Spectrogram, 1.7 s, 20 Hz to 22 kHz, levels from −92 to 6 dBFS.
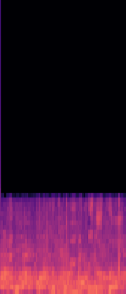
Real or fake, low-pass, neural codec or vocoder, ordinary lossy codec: real; 7.2 kHz; none; none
